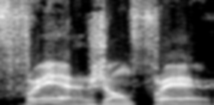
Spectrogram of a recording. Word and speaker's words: Frerejean Frere: And you're the co-founder of Frerejean Frere Champagne.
